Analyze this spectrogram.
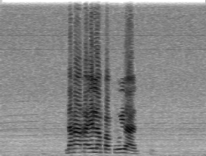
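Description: A middle-aged woman talks over an online call.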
